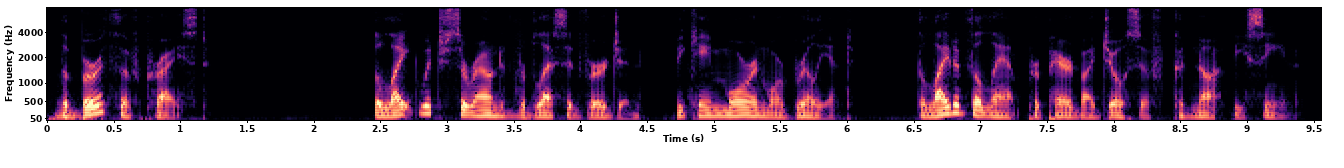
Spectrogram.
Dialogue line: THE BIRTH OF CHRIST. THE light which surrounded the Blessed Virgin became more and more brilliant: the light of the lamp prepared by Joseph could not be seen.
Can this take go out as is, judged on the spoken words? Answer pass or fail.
pass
